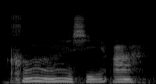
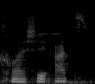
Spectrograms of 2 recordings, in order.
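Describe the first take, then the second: First: The word ends with an h sound. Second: The word ends with a t sound. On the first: The speaker calls it right. "kalau dia berhenti menjadi H" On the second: The speaker calls it wrong.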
